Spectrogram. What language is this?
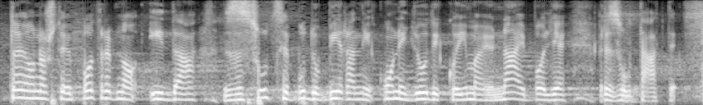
Croatian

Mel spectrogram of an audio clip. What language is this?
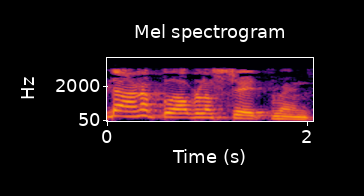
Malayalam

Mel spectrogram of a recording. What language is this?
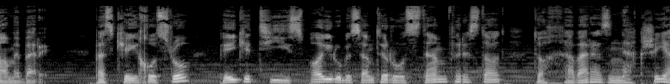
Persian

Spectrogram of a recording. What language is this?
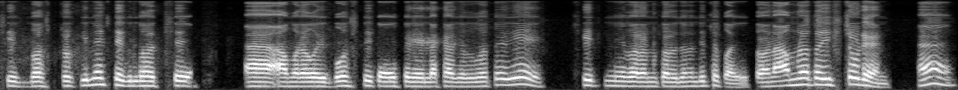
Bangla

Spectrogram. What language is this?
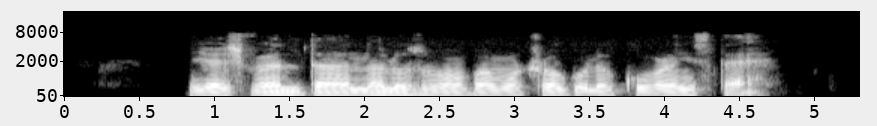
Kati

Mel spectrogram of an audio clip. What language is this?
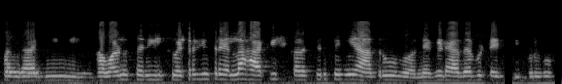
Kannada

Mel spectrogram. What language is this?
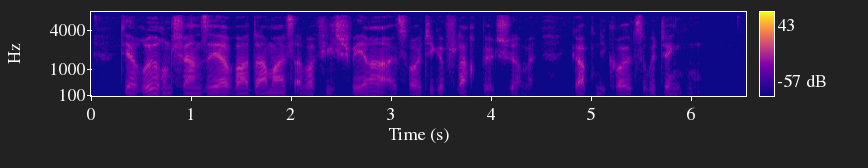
German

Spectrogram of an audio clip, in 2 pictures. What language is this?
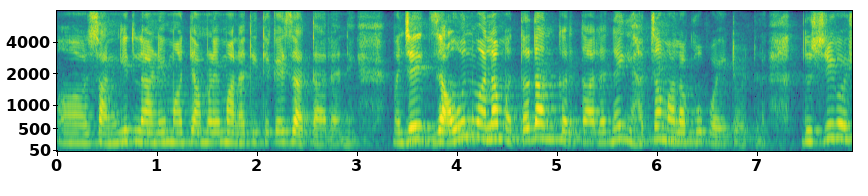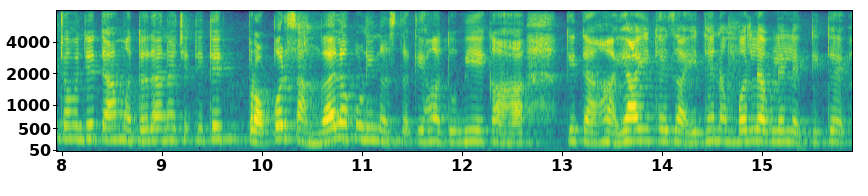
Marathi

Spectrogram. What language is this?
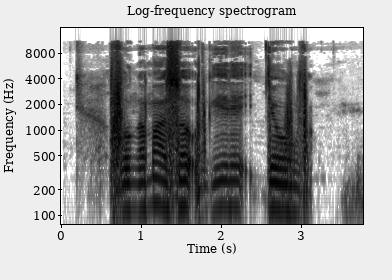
Kinyarwanda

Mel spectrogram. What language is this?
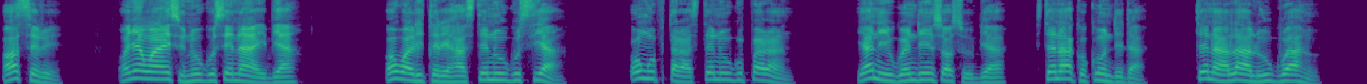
Igbo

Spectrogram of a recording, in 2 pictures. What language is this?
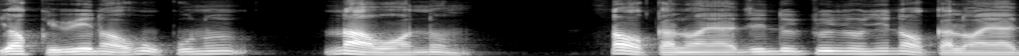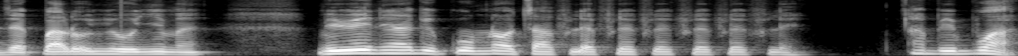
Yace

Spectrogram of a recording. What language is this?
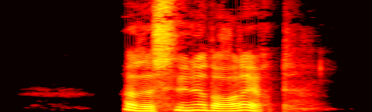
Kabyle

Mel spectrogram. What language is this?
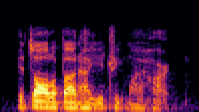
English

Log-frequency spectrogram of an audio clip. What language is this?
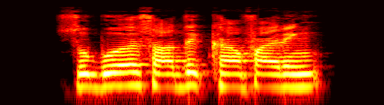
Sindhi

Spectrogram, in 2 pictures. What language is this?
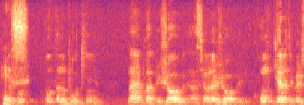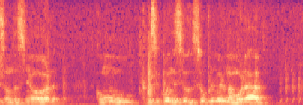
Portuguese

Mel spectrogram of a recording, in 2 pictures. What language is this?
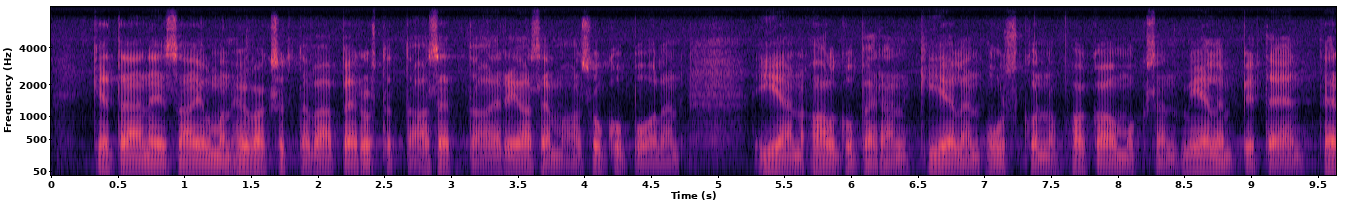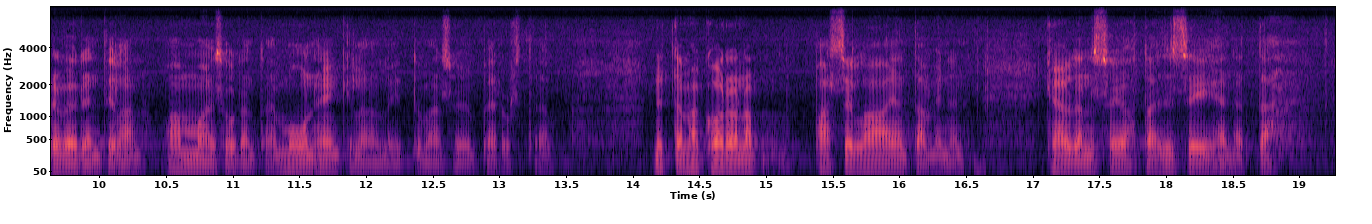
Finnish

